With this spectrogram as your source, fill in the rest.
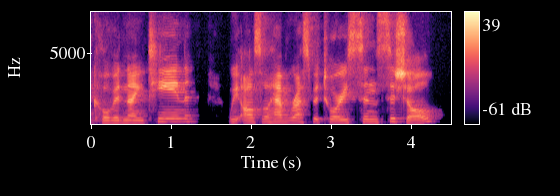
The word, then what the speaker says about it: syncytial: we also have respiratory syncytial pronounced like initial respiratory syncytial virus or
